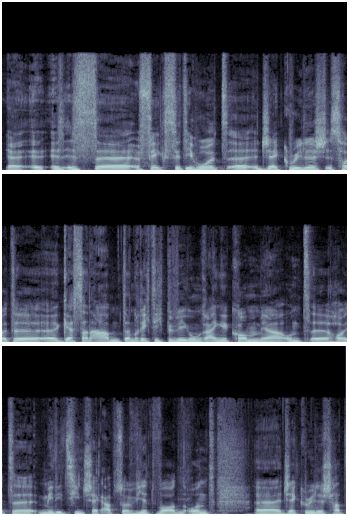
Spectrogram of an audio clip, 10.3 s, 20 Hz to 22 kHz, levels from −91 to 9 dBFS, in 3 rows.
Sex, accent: male, German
